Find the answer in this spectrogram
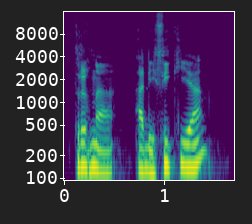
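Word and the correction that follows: Aedifica: Zeg ik het goed? – Adifica. Adif, ah, Edifica? Edifica.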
